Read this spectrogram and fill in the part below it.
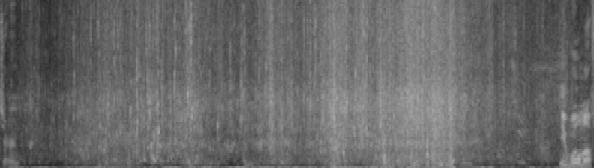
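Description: Water splashes loudly as a fish is netted close by.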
